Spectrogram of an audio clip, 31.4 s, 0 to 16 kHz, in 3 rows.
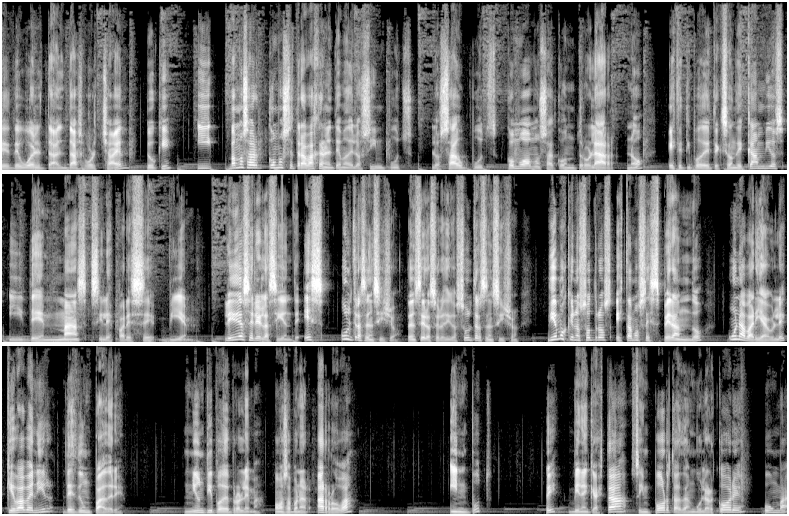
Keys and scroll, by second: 0.0-4.5 typing, 13.3 Return, 20.0 j, 21.2 a, 23.5 space, 25.5-27.4 typing, 30.8 Return.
